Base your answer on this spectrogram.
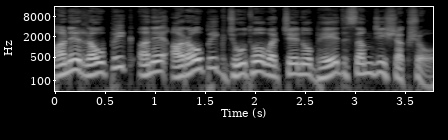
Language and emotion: Gujarati, neutral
